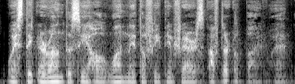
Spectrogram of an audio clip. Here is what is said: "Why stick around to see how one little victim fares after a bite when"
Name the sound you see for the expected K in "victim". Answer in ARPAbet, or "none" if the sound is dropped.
none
